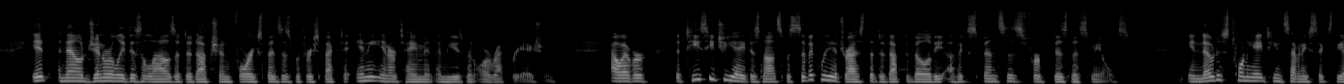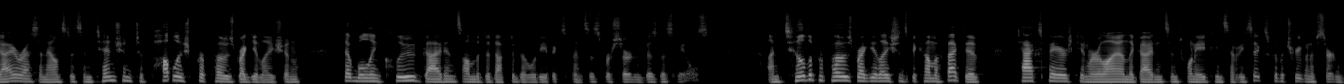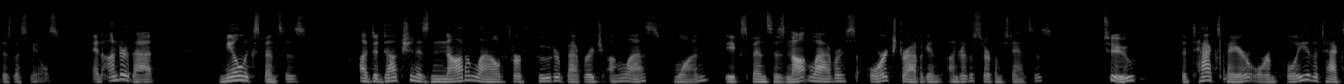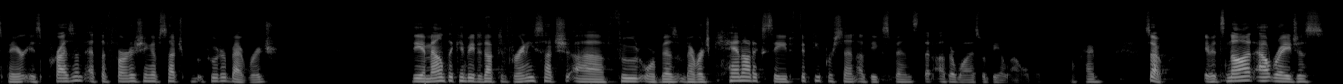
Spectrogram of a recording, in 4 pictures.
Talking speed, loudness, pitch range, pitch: 170 wpm, -37 LUFS, 120-150 Hz, 125 Hz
